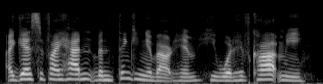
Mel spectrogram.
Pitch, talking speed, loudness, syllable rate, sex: 205 Hz, 260 wpm, -21 LUFS, 5.4 syllables/s, female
